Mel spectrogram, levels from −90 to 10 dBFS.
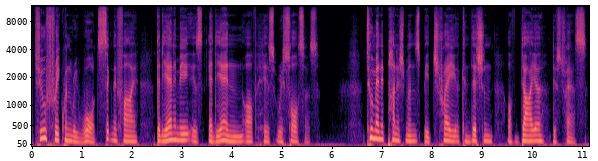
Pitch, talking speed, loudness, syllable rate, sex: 130 Hz, 125 wpm, -20 LUFS, 4.1 syllables/s, male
